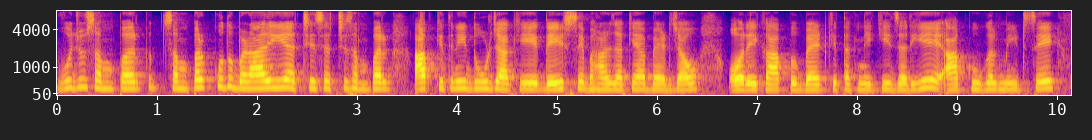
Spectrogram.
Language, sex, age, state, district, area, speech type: Hindi, female, 60+, Rajasthan, Jaipur, urban, spontaneous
